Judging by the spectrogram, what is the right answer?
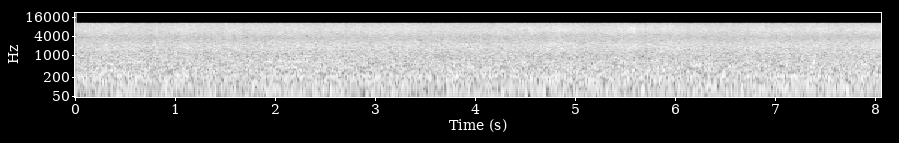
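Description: A muddy flash-flood torrent rushing, a steady noise of churning floodwater with no let-up.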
